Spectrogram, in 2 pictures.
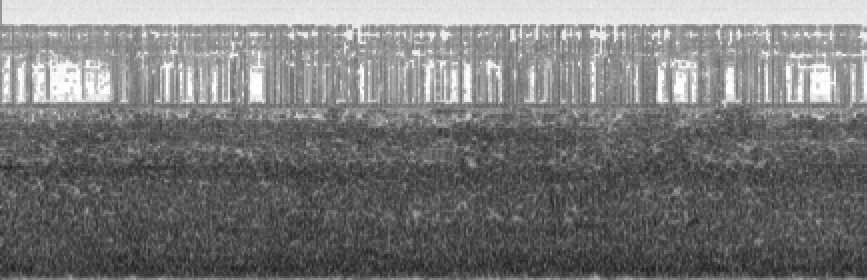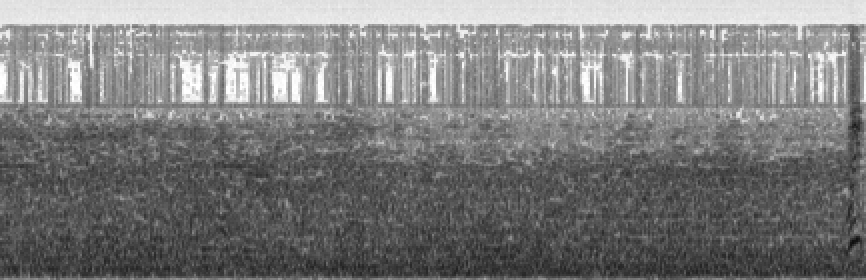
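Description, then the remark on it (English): A helicopter engine roars steadily inside the cabin on a flight from Andrews Air Force Base to the South Lawn of the White House in Washington, a loud, unbroken droning rumble with dense low hum and hiss that holds constant for the whole stretch. “Inside the helicopter, you can see aides talking in animated, very concentrated conversation.”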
